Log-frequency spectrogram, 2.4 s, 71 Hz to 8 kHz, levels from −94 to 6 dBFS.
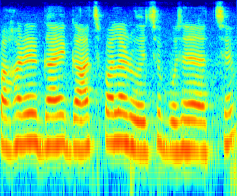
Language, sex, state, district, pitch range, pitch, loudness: Bengali, female, West Bengal, Purulia, 220-255 Hz, 240 Hz, -15 LUFS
